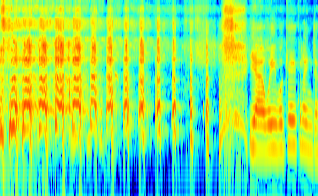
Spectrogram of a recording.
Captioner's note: laughter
